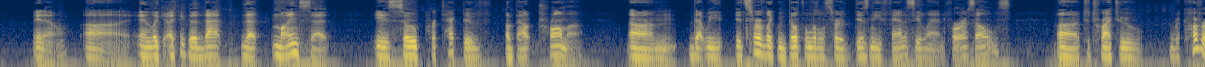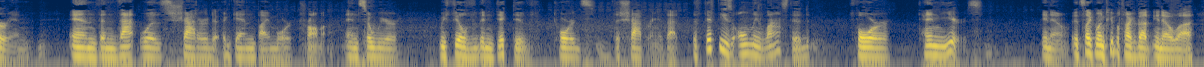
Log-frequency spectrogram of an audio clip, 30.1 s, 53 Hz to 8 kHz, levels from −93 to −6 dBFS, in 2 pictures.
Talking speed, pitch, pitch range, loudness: 155 wpm, 110 Hz, 100-125 Hz, -23 LUFS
